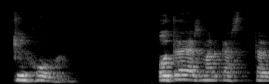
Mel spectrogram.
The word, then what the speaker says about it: Kilchoman: Luego, por ejemplo, Kilchoman no es Kilchoman, es Kilhoman.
